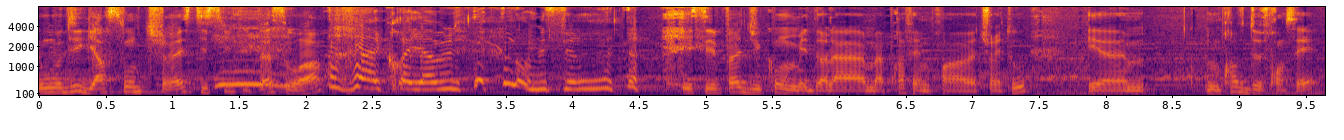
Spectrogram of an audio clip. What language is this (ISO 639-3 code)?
fra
